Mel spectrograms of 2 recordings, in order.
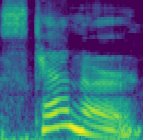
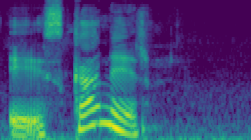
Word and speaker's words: escáner: No decimos scanner, decimos escáner.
